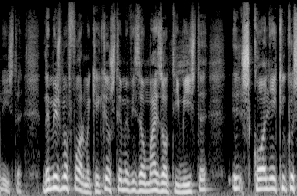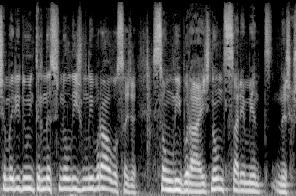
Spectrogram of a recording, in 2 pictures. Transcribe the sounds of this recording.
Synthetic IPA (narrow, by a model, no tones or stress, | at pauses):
niʃt̪ɐ | d̪ɐmeʒmɐfɔɾmɐkɐkelˠʃkt̪ɐ̃j̃umɐvizɐ̃w̃majzɔt̪imiʃt̪ɐ | ɛʃkɔʎɐ̃j̃ɐkilˠukewʃɐmɐɾiɐd̪uĩnt̪ɨɾnɐsjunɐlˠiʒmulˠiβɨɾalˠosɐʒɐsɐ̃w̃lˠiβɨɾajʒnɐ̃w̃nɨsɨ̥saɾiɐmẽnt̪nɐʃkʃ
